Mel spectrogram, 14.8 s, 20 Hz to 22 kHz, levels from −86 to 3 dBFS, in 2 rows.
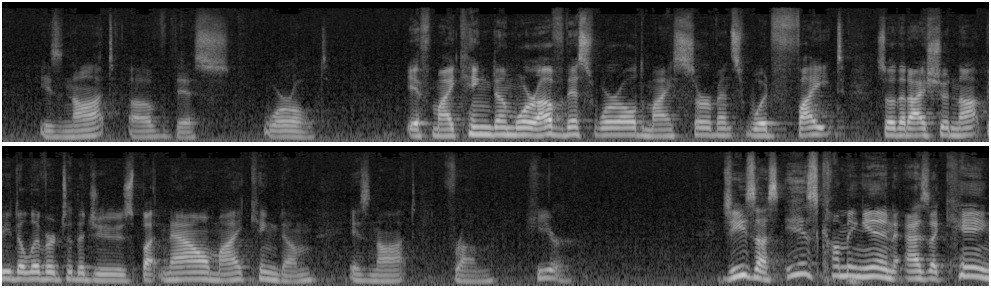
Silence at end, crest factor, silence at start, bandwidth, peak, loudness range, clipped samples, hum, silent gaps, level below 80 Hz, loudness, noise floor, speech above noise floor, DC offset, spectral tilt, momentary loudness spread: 0 s; 22 dB; 0 s; 19 kHz; -6 dBFS; 8 LU; under 0.1%; none; none; -58 dBFS; -26 LUFS; -52 dBFS; 26 dB; under 0.1%; -4 dB/octave; 15 LU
